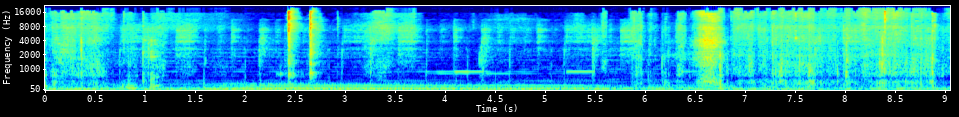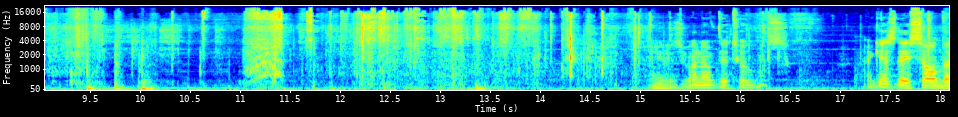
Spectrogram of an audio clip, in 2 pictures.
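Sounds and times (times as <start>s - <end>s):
zipper pulled open: 11.0s - 11.5s.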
